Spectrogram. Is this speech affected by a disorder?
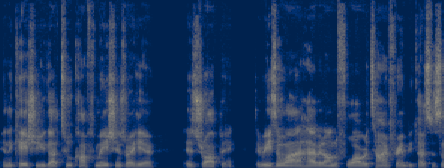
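No.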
